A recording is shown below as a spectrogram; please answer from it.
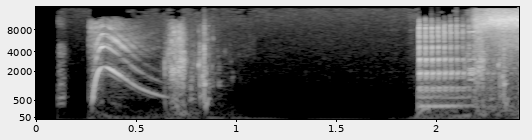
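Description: Cartoon 'boing' sound effect: a tone that jumps up quickly and then slides down over about half a second, followed by two short knocks and then silence.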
